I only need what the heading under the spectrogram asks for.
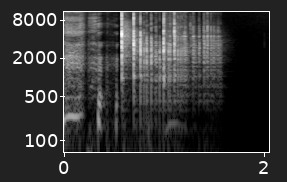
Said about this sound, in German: Bei 1 bis 3 fange ich mit Florence Foster, Foster Jenkins an, bei äh, 4 bis 6 du mit Deepwater Horizon. Hau rein. Okay, wir würfeln heute alles. Kinder, Glücksspiel ist böse.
